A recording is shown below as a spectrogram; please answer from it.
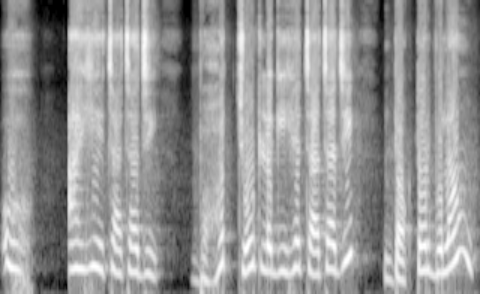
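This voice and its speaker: A woman's voice: a little high, lively intonation, measured pace, mellow. A woman voicing a helpful, chatty young nephew in a one-reader radio play. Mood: eager.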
